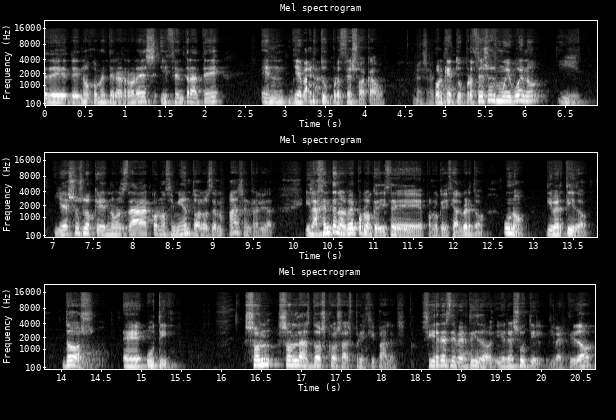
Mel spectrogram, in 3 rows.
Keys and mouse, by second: 0.0 g, 0.0 f.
